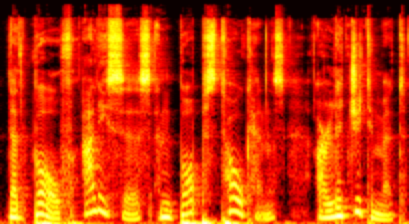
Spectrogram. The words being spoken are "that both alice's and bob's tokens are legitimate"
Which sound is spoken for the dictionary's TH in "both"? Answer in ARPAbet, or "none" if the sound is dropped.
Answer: TH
